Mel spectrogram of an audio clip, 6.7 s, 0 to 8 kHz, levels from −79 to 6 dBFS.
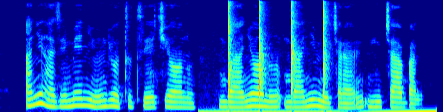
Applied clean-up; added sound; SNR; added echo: none; Hands; -2 dB; none.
